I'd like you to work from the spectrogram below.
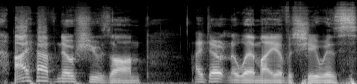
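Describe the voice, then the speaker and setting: A man with a British accent, fairly low in pitch, with lively intonation and a bright, sharp tone on a very clean recording with a silent background. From Britain. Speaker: streamer. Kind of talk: casual live stream chat. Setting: live stream with webcam. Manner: animated.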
